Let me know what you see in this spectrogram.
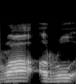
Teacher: നാവിന്റെ മധ്യഭാഗം മുകളിലേക്ക് ഉയർന്നു നിന്നുകൊണ്ട് വളരെ കനപ്പിച്ചുള്ള ഒരു ശബ്ദമാണ് വരുന്നത്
